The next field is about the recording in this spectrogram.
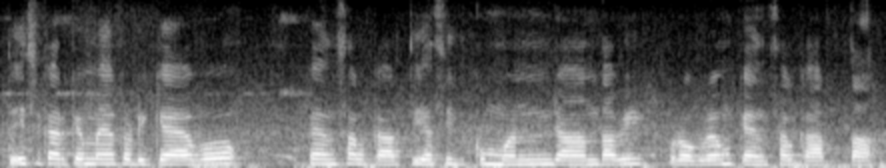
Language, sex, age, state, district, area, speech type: Punjabi, female, 30-45, Punjab, Mansa, urban, spontaneous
